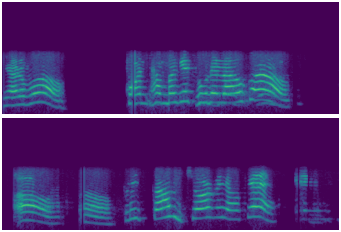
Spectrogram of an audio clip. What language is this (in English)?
Manipuri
